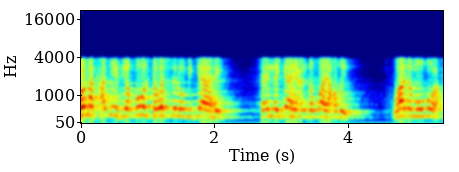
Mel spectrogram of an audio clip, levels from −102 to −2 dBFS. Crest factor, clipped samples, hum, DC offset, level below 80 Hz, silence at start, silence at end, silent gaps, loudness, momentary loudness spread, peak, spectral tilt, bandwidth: 18 dB; under 0.1%; none; under 0.1%; -58 dBFS; 0 s; 0 s; none; -19 LUFS; 9 LU; -2 dBFS; -1.5 dB/octave; 4.1 kHz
